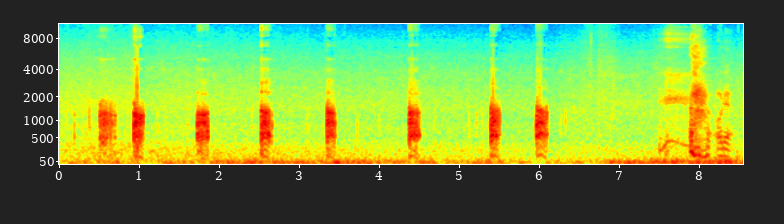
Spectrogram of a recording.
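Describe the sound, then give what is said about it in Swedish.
A person imitates the mating call of a male cod, which grunts while swimming belly to belly with a female, producing a regular series of short, clipped, low grunting pulses with brief gaps between them. “Men när de parar sig och simmar buk mot buk, då låter hanen så här. Och det här är en riktigt bra hane.”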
